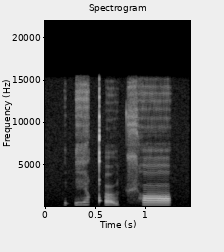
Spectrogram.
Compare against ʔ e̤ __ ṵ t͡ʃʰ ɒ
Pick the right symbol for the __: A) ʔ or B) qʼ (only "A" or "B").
B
